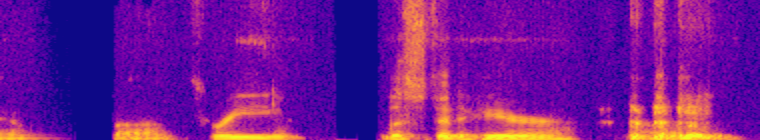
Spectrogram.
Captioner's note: clears throat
